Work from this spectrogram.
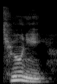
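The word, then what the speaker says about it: Thuney: agency hall because we got Joe thuni or Toney I keep pronouncing the H in his name it I want to just say the H because it's there but so we've acquired um Joe Joe Toney Jonah Jackson uh uh Drew Dalman Deo uh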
